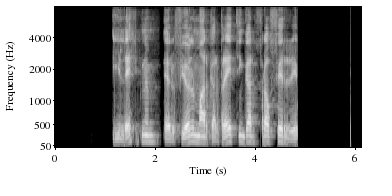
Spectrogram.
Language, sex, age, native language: Icelandic, male, 30-39, Icelandic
